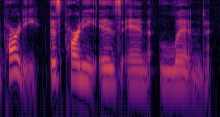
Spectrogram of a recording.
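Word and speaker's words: Lynd: to attend a party this party is in Lind it's a town it's spelled l-y-n-d and it's pretty close to his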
